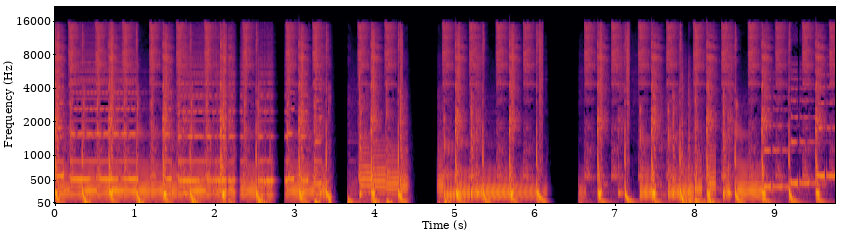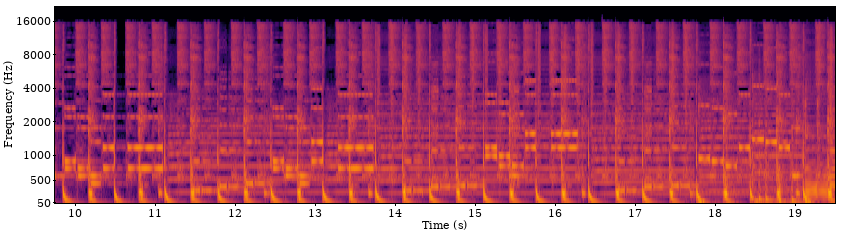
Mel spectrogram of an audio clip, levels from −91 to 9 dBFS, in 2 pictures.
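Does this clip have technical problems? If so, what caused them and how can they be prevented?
Yes, there are three kinds of trouble here, all on the receiving end of a network call.

First, repeated stalls (stutter) between 1.85 and 6.10 s. The packets kept showing up late, so the jitter buffer ran dry over and over, about fifteen times. Each time the receiver stretched out the last bit of sound until more arrived. The longest hold is 156 ms, and together they add roughly 0.39 s of filler with nothing actually lost, so the audio drags and hiccups rather than dropping out. Prevention: give the jitter buffer more headroom on an unsteady link, or fix the path that's adding the jitter.

Second, three longer call audio freezes at 3.44–3.68 s, 4.40–4.80 s and 6.14–6.57 s. In each one the sound hangs as a fading continuation and then drops to silence: about 0.1 s, 0.28 s and 0.32 s of quiet. Playback then picks up exactly where it left off, pushed later by 0.22 s, 0.38 s and 0.41 s respectively. 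The likely cause is packets held up in transit long enough to empty the buffer completely. Prevention: prioritise the call traffic (QoS) and avoid congested or flaky Wi-Fi hops.

Third, a jitter buffer speed-up from 9.99 to 19.38 s. The buffer was sitting on more audio than it wanted, so the receiver kept trimming tiny pitch-period-sized slices to catch up. The result is playback at about 102% speed with unchanged pitch, shedding around a fifth of a second overall. Prevention: smoother delivery upstream means the buffer never overfills and has no backlog to burn off.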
